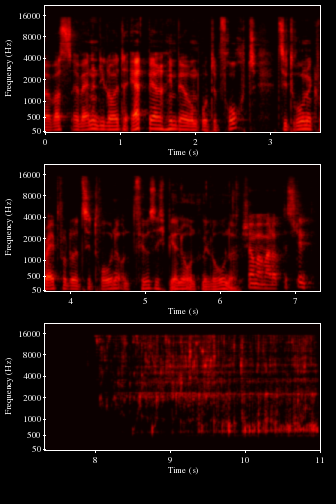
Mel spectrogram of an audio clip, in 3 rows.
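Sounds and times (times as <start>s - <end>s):
speech: 0.0s - 7.3s
wine pouring into glasses: 8.0s - 10.9s.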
